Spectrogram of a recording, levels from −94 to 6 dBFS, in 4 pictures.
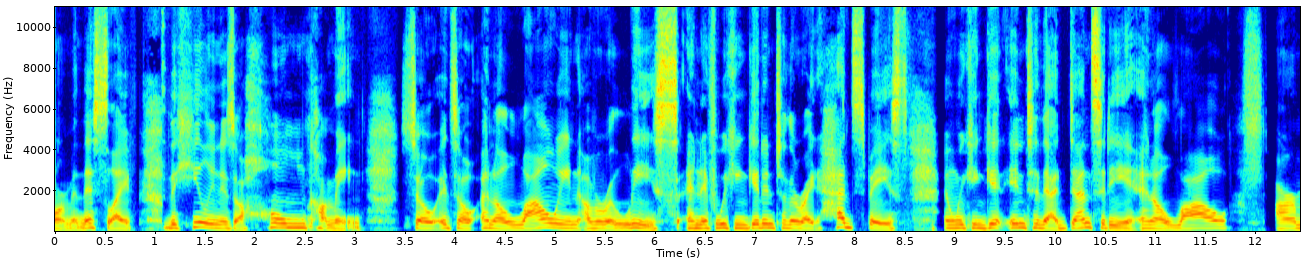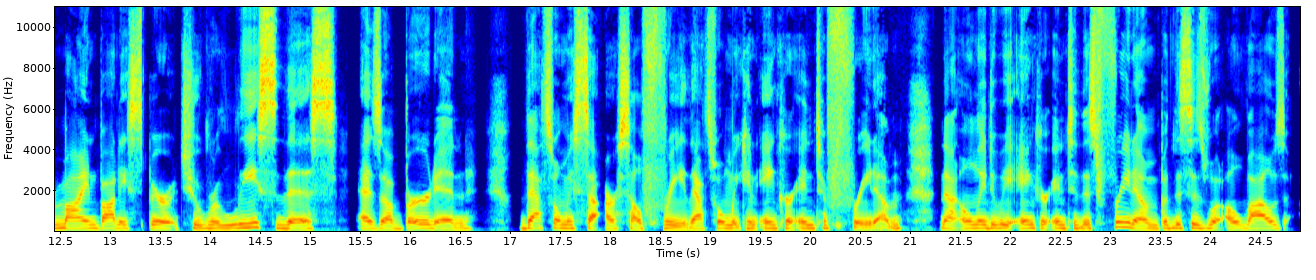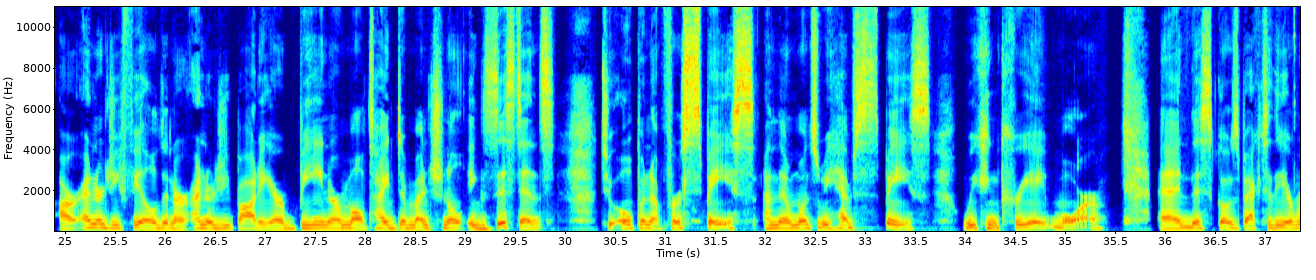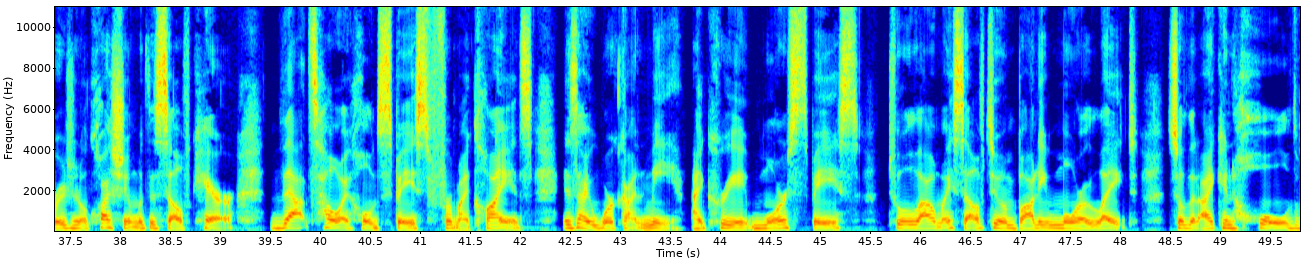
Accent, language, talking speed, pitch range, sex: American, English, 165 wpm, 160-180 Hz, female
